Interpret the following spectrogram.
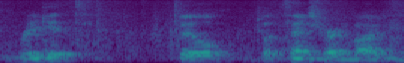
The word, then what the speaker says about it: Wright: Libertarian Economic Science, Douglas Wright. Dr. Wright, thanks for joining us. It's actually pronounced Riggett, Bill, but thanks for inviting me.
